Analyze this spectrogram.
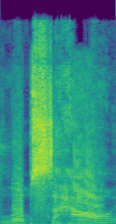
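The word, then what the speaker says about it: Lopes-Serrão: So my last name is pronounced Lopes-Serrao. It's Portuguese, so the two R's together make an H sound in English.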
